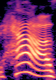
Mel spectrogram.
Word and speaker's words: has: that shortens that vowel sound but we say has and it causes us to extend it and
